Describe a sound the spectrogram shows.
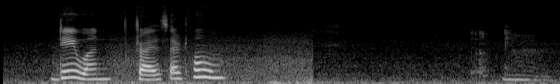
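A young woman speaks cheerfully and close by.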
